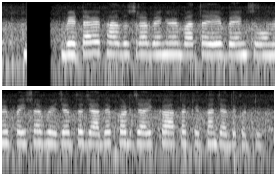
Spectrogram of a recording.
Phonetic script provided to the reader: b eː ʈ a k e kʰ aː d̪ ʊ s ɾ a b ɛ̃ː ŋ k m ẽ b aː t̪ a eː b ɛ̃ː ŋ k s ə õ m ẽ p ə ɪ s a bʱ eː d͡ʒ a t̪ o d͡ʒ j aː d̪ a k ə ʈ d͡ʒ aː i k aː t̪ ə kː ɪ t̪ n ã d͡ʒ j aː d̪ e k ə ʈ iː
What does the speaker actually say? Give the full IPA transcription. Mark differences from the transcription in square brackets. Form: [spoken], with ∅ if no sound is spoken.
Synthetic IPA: b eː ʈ a k e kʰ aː d̪ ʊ s ɾ a b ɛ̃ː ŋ k m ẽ b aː t̪ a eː b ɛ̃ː ŋ k s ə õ m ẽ p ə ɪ s a bʱ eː d͡ʒ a t̪ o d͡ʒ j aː d̪ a k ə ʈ d͡ʒ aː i k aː t̪ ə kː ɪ t̪ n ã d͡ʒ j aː d̪ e k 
